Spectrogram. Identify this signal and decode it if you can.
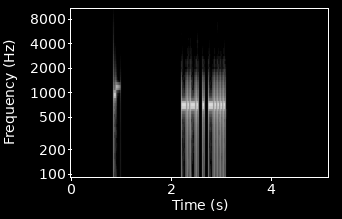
Morse code, heard as a keyed tone, about 40 wpm, 700 Hz. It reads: CE6
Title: Callsign Prefixes for Top 100 DXCC - 40wpm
